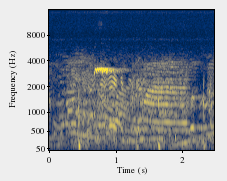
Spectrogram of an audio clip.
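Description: Players' and onlookers' voices calling out during a volleyball rally, with two dull thumps of the volleyball being struck, about half a second and one and a half seconds in.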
